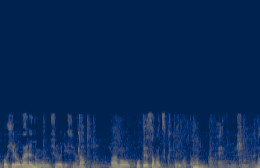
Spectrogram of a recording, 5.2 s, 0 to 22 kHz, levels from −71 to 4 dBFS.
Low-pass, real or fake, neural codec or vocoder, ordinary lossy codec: 7.2 kHz; real; none; none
